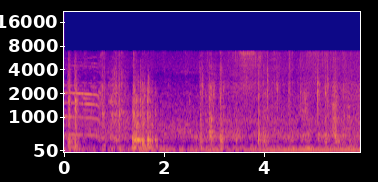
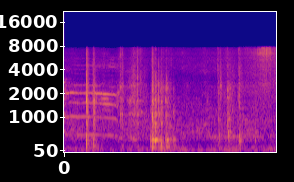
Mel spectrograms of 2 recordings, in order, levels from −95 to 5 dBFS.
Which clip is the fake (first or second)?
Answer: second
